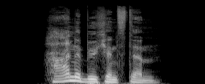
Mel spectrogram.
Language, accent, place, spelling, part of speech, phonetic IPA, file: German, Germany, Berlin, hanebüchenstem, adjective, [ˈhaːnəˌbyːçn̩stəm], De-hanebüchenstem.ogg
- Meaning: strong dative masculine/neuter singular superlative degree of hanebüchen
